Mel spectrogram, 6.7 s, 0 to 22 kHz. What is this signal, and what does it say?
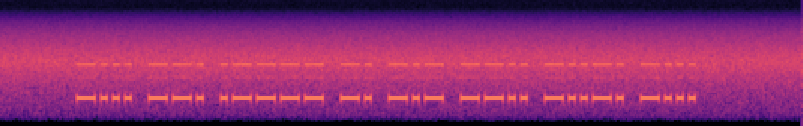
Morse code, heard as a keyed tone, machine-sent, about 24 wpm, 890 Hz, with a squelch burst at the end. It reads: BG1NKZ/B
